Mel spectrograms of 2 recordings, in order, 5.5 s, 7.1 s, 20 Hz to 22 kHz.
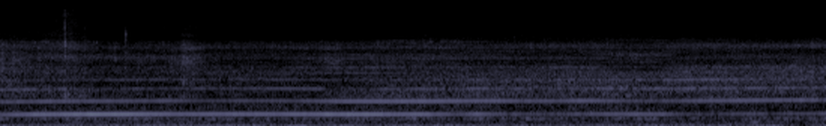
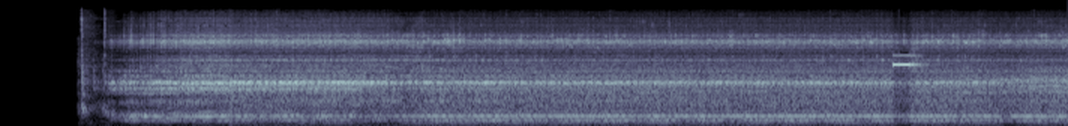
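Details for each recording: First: ASUS P3B-F board's small cooling fan after fresh oil: quiet steady hum, even tone, no ticking or grinding; runs much smoother, though fan may still need replacing; normal fan running. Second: Small fan in an ASUS P3B-F Slot 1 PC with Pentium II 400 at first power-on: steady high squeal and whirr that never settles; worn, dry fan bearing needing machine oil, previously serviced.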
